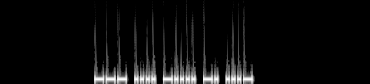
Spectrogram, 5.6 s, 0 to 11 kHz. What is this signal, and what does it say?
Morse code, heard as a keyed tone, about 28 wpm, 700 Hz. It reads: OH6NV
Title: DXCC-100 Call Signs - 5 Characters - 28wpm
